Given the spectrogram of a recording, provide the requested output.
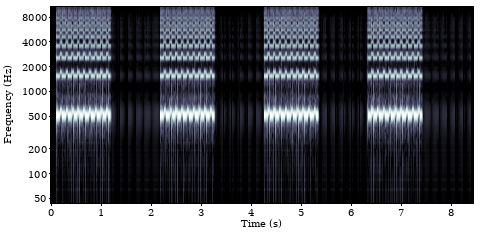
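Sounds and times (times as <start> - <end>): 
classic telephone ringing: 0.1 - 1.2, 2.2 - 3.3, 4.3 - 5.4, 6.4 - 7.5.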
